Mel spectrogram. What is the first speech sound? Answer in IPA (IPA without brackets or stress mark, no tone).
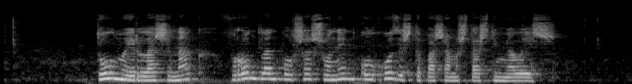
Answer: t̪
